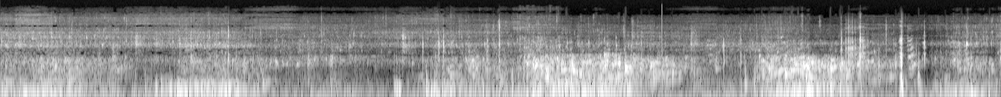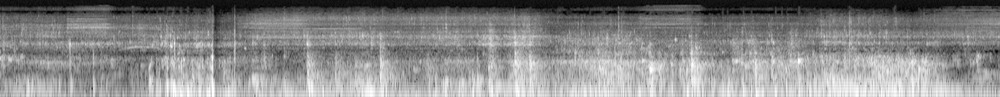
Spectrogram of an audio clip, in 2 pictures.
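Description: Bubbles gurgle and rush in bursts underwater as a diver breathes out.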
